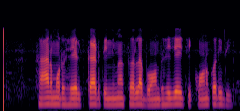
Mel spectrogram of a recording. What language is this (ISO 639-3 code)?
ori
